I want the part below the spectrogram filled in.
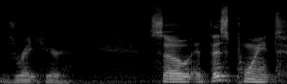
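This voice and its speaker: A man with a medium-pitched voice, recorded very cleanly against a silent background. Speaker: presenter practicing on camera. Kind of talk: practice presentation on camera. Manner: varying loudness deliberately; monotone.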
